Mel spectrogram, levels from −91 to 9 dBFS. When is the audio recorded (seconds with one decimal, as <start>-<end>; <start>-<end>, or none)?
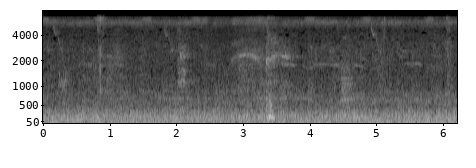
0.0-2.4; 3.3-6.2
